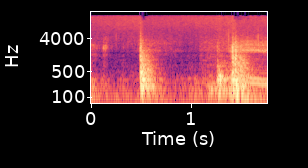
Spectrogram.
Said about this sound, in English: Better make sure the door's barred tight. Can't tell when someone is likely to come in without knocking.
